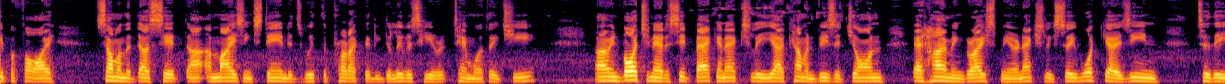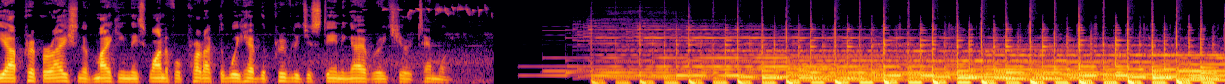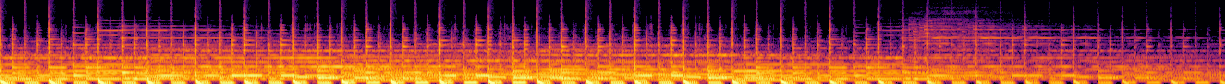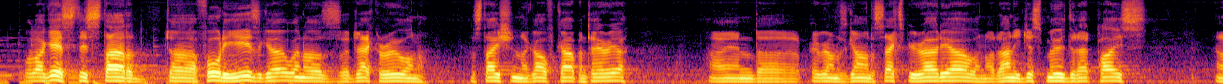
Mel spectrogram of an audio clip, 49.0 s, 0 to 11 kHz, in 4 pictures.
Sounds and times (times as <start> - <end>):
Speech: 0.0 - 5.4, 6.0 - 16.8, 37.0 - 43.1, 43.8 - 48.2
Music: 17.4 - 39.6.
